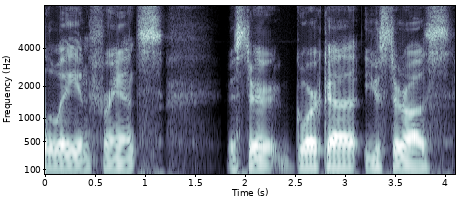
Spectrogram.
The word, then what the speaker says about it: Gorka Uztarroz: Gorka Uztarroz. How you doing today, sir? Perfect. I pronounced it right?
